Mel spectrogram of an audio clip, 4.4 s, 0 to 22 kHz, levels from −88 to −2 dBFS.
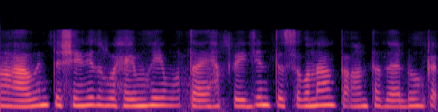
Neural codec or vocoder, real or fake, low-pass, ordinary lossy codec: codec, 16 kHz, about 1 kbps, DyCAST, with the encoder's durations; fake; 7.2 kHz; AAC, 32 kbps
